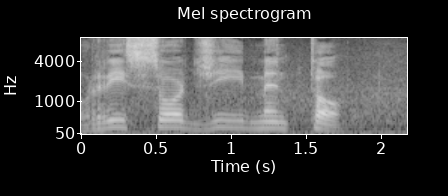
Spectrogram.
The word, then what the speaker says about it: risorgimento: it's a good word remember it's called the resorgimento resurge resorgimento we spell it r-i-s-o-r-g-i-m-e-n-t-o risorgimento r-i-s-o-r-g-i-m-e-n-t-o got it risorgimento well i guess it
